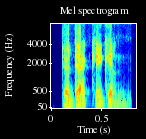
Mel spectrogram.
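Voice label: "dodecagon", American English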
